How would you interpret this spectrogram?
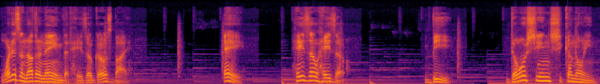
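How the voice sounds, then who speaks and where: A man's voice: mid-range voice, sing-song, slow, long pauses, a little mellow. Male quiz podcast host over music. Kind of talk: casual hosting of a quiz show.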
